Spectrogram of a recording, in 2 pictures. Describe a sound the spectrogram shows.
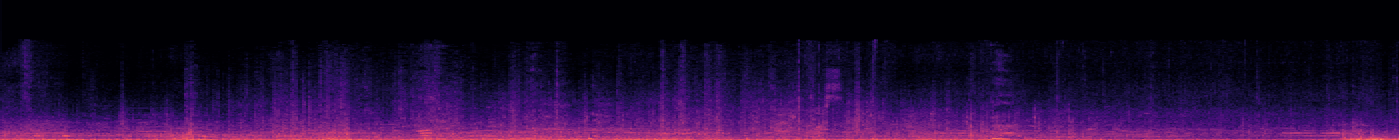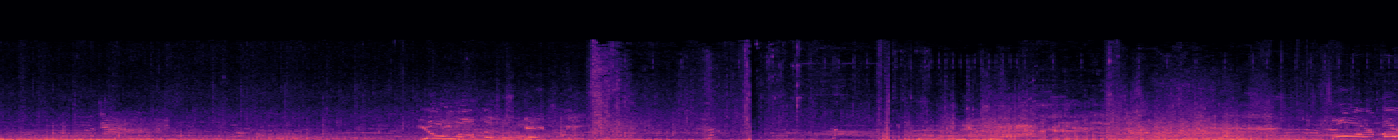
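Fire crackles and roars all around.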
